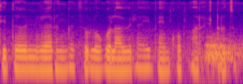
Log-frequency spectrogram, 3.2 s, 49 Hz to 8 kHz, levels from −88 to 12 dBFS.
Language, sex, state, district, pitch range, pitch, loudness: Marathi, male, Maharashtra, Aurangabad, 120-125 Hz, 125 Hz, -17 LUFS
